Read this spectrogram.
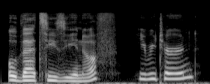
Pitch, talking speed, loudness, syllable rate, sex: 210 Hz, 170 wpm, -17 LUFS, 5.7 syllables/s, female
